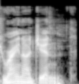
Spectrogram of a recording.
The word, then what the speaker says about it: Reinigen: The Gieseler Audio Reinigen here, and I've checked the pronunciation since I started the video, so it is Reinigen.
